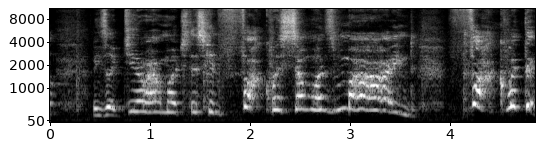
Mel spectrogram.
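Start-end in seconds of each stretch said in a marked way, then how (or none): 0.7-3.7 higher, hammed-up panicked rant; imitating a doll losing it; freaking out. Chucky freaking out on set, panicked rant. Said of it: "Chucky's freaking out again". 4.0-4.8 much higher, cracking mock sob; freaking out, near crying. Chucky repeating himself while stabbing, cracking into sobs. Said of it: "Chucky's freaking out again".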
